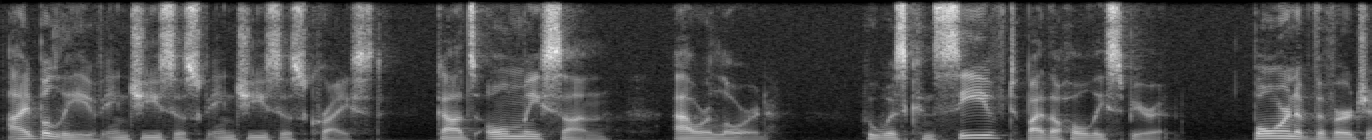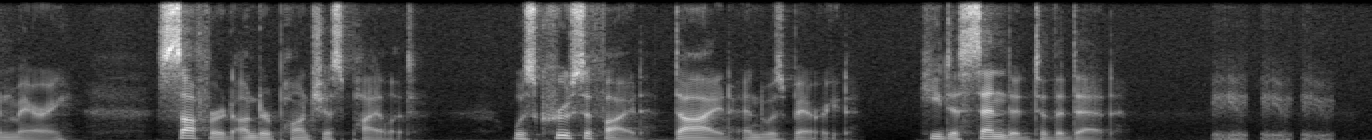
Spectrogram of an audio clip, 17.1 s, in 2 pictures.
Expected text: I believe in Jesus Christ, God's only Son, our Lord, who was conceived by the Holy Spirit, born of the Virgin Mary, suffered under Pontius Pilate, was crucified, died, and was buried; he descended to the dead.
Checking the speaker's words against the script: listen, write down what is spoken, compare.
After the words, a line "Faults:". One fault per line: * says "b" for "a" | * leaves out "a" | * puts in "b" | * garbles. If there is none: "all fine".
I believe in Jesus in Jesus Christ, God's only Son, our Lord, who was conceived by the Holy Spirit, born of the Virgin Mary, suffered under Pontius Pilate, was crucified, died, and was buried; he descended to the dead.
Faults:
* puts in "in Jesus"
